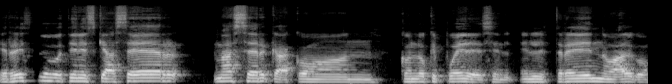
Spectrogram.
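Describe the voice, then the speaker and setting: Speaking with a Swiss German accent, a man keeps a very slow pace with hardly any pauses. His pitch is medium and varies in an ordinary way. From Switzerland, German-speaking. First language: Swiss German (speaking Spanish). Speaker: trail runner and glaciologist. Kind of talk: interview.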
